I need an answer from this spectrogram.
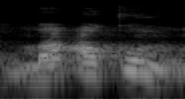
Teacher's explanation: میم میں اظہار شفوی ہو رہا ہے، اسے جلد پڑھنا ہے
